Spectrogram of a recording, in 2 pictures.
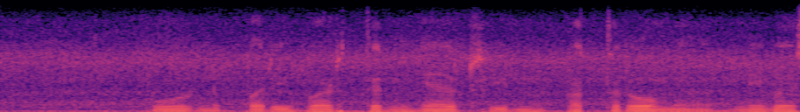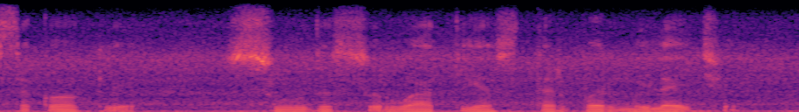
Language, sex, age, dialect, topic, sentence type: Maithili, male, 18-24, Angika, banking, statement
